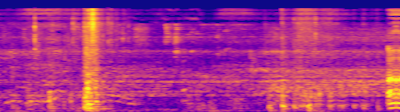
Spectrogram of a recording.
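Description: Handling noise from a cardboard shoebox being fetched and picked up: a sharp knock about a second in, then rustling and light bumps.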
